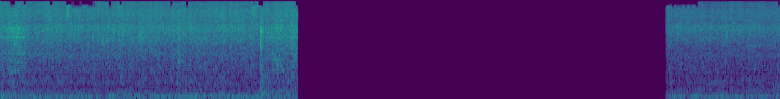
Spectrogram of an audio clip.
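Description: Steady, even sizzling and frying from a hot pan as chili sauce goes in for restaurant-style chicken satay, broken by a sudden gap of dead silence before the same sizzle resumes.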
